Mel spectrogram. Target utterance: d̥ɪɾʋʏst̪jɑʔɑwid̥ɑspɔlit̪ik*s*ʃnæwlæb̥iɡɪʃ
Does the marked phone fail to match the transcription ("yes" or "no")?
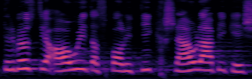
yes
